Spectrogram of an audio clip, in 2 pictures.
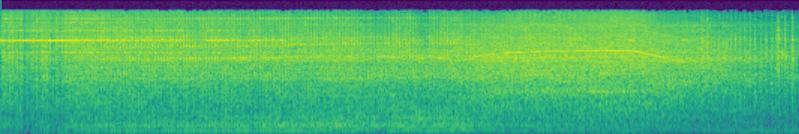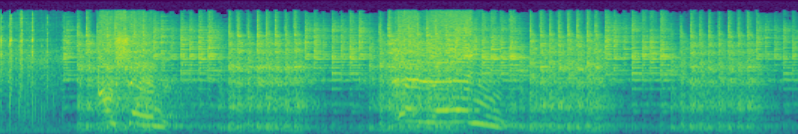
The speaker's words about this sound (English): They made their music with anvils, sledgehammers, by breaking glass and banging lead pipes and sheet metal and, of course, power tools.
